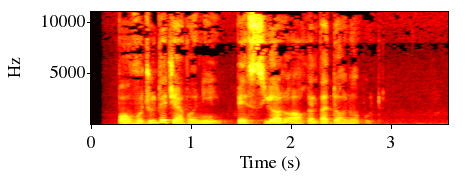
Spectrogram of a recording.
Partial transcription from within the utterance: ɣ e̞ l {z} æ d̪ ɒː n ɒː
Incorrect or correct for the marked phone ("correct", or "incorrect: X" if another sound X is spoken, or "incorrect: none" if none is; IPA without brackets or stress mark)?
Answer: incorrect: v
